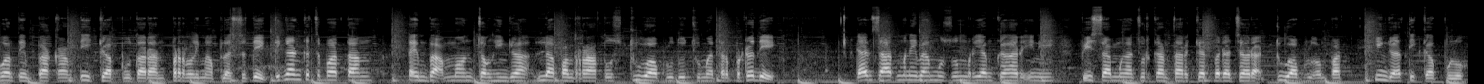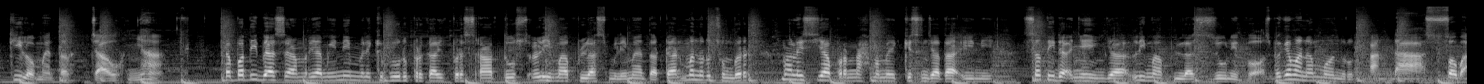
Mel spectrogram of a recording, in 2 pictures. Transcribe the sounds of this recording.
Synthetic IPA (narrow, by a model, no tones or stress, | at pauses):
uant̪ɛmbakant̪iɡ̥aput̪aɾanpərlimab̥əlasd̥ət̪ɪk̚d̥əŋankət͡ʃəpat̪an | t̪ɛmbaʔ̚mɔɲt͡ʃɔŋɦiŋɡalapanrat̪ʊsd̥uapulʊht̪ud͡ʒuhmɛt̪ərpərdət̪ɪk̚d̥ansaʔat̪̚mənebamusʊhməɾiamɡaɦaɾini | b̥isaməŋat͡ʃurkant̪arɡɛt̪̚padad͡ʒaɾaʔd̥uapulʊhəmpat̪̚hiŋɡat̪iɡ̥apulʊhkilomɛt̪ə̰rd͡ʒa̰ʊ̰hɲa̰ | səpərt̪̬ibiasaməɾiaminiməmilikipəluɾʊhb̥ərkalibərsəɾat̪ʊslimab̥əlasmilimɛt̪ərdanmənuɾʊt̪̚d͡ʒ̥umbər | malajsiapərnahməmilikisəɲd͡ʒat̪aʔini | sət̪idaʔɲahiŋɡalimab̥əlaszunɪt̪̚bɔ̰sbaɡajmanamənuɾʊt̪̚a̰nda̰soba̰t̪̚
